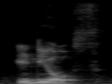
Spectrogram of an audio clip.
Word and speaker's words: INEOS: तो इनियोज में आप इनियोज का अगर आप स्पेलिंग्स नोट करना चाहते हैं तो स्पेलिंग नोट कर लें, INEOS, इनियोज।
